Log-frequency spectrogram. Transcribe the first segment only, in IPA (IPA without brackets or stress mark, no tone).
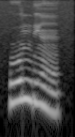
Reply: u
